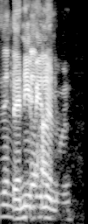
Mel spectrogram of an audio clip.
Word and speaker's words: Denis Villeneuve: película de este Denis Villeneuve, no sé, corríjanme si lo estoy pronunciando mal. – es, Villeneuve, ¿no? – Es Denis, ¿no? – Por lo francés. Sí, ¿no? – Es Denis, Villeneuve. – Vaya. – Tú eres el francés, a ver, amáganos. – Es Denis Villeneuve, pero.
